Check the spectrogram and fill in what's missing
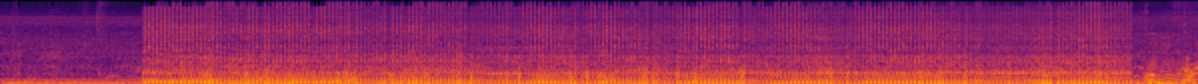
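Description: A small engine runs loud and steady for most of the stretch, starting abruptly after a brief quieter lead-in and cutting off near the end, with a few voices faintly underneath.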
